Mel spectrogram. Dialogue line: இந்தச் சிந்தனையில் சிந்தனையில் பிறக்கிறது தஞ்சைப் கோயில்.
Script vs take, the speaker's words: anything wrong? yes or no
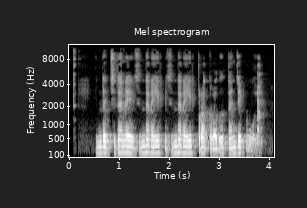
no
